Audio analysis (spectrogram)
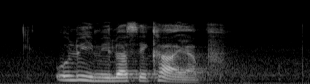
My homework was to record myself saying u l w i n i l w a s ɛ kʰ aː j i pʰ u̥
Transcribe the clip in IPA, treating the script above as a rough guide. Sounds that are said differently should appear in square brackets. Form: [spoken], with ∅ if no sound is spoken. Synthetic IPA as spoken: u l w i [m] i l w a s ɛ kʰ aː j [a] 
